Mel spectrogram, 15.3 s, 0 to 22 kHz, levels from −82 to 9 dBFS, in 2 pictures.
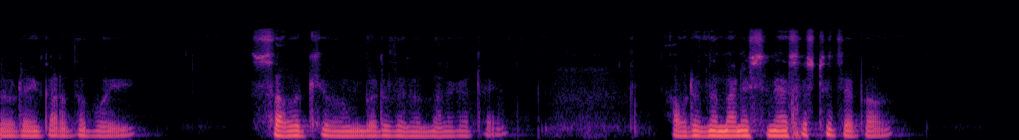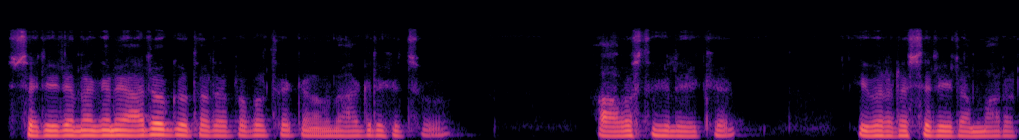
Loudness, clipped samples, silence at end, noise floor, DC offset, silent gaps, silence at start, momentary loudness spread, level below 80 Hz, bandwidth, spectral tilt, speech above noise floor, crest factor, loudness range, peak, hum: -25 LUFS; under 0.1%; 0 s; -83 dBFS; under 0.1%; none; 0 s; 17 LU; -60 dBFS; 9.4 kHz; -7.5 dB/octave; 59 dB; 20 dB; 8 LU; -6 dBFS; none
